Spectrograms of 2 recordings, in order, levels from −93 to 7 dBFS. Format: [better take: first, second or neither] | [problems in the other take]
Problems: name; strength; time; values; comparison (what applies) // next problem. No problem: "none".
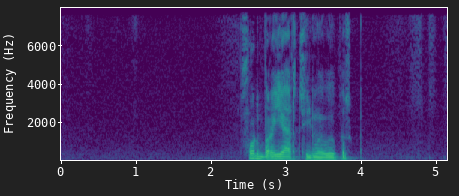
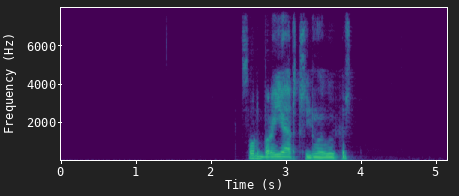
first | noise reduction (neural mask model DeepFilterNet 3)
